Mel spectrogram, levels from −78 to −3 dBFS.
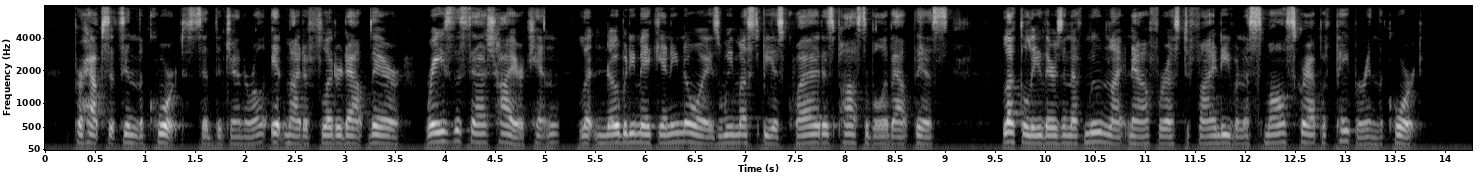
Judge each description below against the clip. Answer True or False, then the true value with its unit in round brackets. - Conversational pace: False (215 wpm)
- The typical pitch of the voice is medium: True (175 Hz)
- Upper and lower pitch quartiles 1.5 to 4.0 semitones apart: True (2.4 semitones)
